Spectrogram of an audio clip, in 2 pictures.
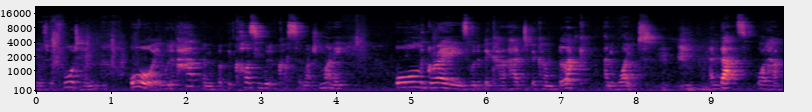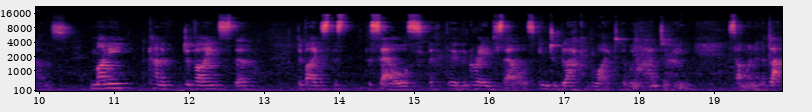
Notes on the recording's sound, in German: Bei der Viennale. Im Rahmen einer Pressekonferenz.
